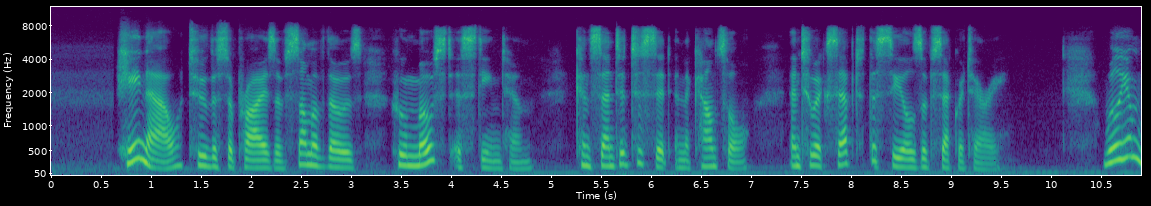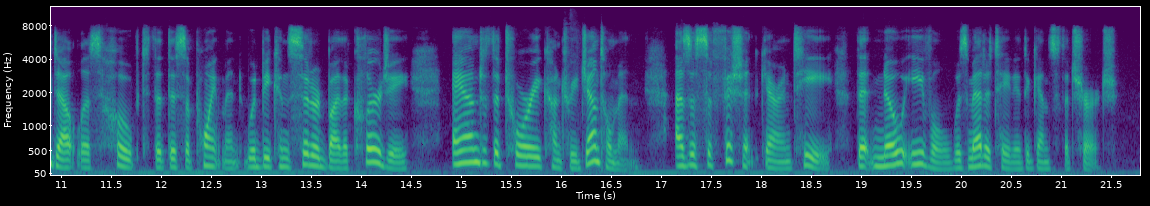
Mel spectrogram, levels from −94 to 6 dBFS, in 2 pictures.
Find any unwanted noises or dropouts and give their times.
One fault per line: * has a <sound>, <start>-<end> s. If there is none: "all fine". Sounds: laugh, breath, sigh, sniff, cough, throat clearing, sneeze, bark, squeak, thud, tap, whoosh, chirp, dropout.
all fine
